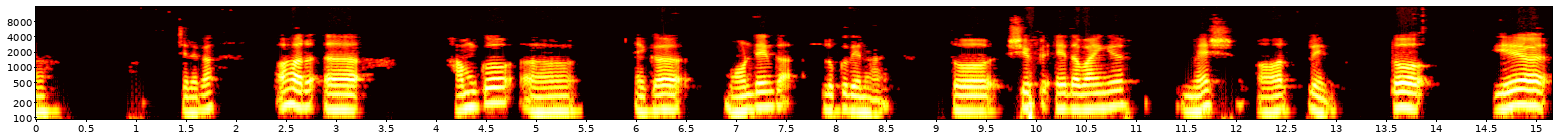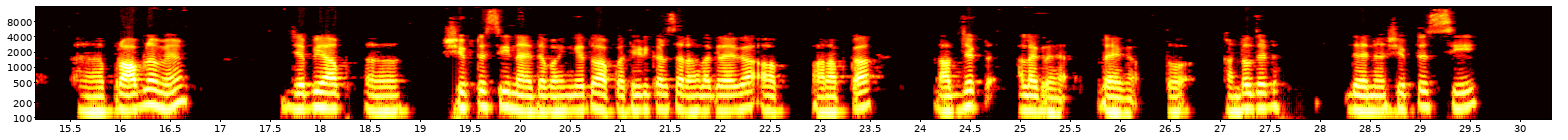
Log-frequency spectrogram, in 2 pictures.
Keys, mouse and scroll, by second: 2.3 scroll down 1, 10.2 shift+a, 13.9 middle click, 18.4 middle click, 24.5 middle click, 27.2 ctrl+z, 29.2 shift+c.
